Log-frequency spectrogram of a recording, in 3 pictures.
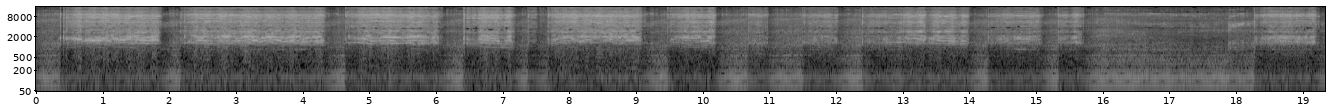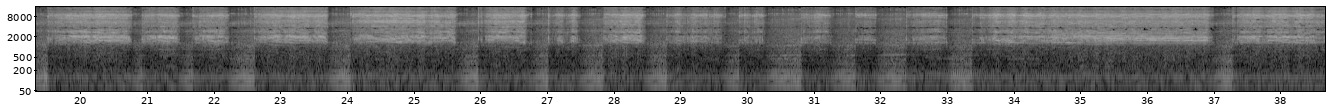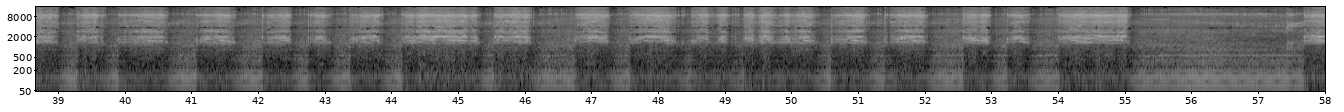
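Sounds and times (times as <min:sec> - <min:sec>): angle grinder grinding metal: 0:00.0 - 0:58.0.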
